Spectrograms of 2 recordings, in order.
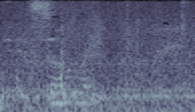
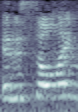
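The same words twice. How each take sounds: First: Breathless whisper, drawn out slowly. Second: Said in the usual way. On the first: Acted. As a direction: breathe it out before speaking aloud.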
